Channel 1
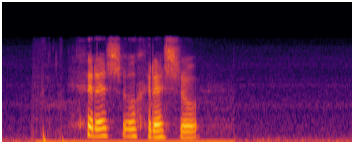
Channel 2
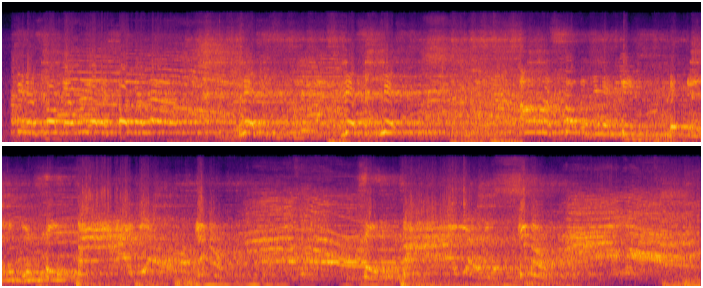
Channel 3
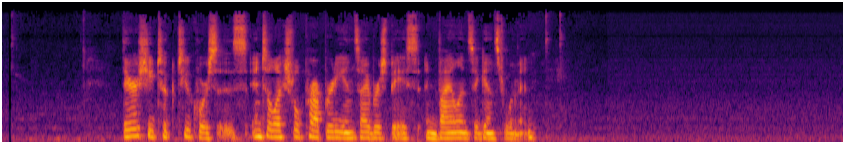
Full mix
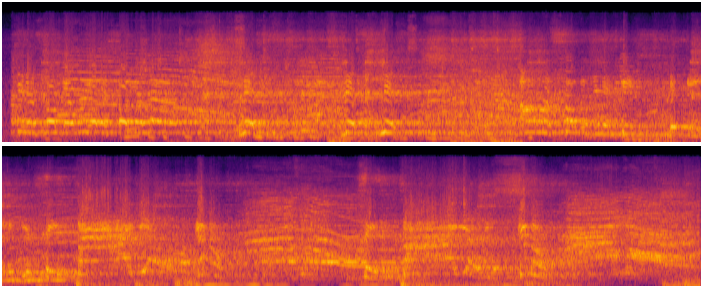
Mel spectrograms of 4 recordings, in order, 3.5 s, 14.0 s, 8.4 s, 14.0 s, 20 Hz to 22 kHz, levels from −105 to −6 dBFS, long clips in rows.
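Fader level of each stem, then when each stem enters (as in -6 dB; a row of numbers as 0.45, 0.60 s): off, -0.5 dB, -12.0 dB; off, 0.00 s, 0.00 s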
